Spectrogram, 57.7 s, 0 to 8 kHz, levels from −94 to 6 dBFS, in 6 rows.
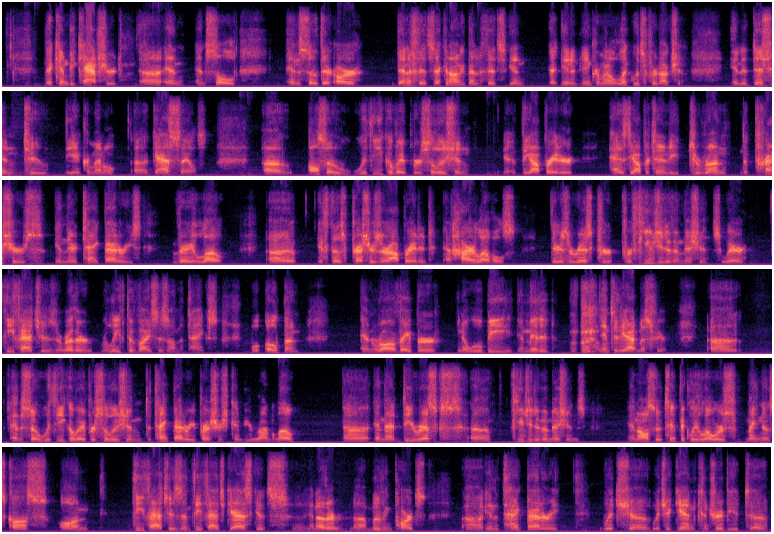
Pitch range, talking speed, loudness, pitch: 90-105 Hz, 145 wpm, -21 LUFS, 90 Hz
